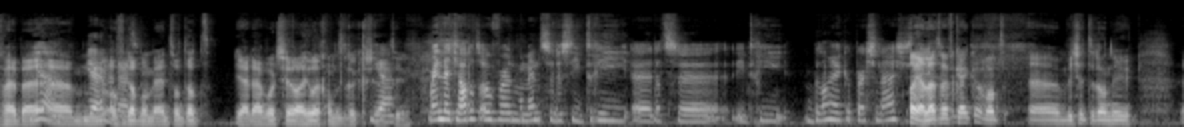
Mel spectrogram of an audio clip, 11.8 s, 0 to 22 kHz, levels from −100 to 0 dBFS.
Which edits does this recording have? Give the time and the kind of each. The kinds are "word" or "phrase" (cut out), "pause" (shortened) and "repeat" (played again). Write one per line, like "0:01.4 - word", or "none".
0:05.4 - phrase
